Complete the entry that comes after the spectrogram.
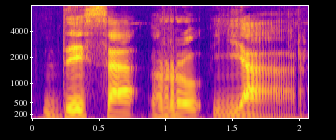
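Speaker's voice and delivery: desarrollar slowly, rolled rr and ll as y; slow model word. Shown as a demonstration. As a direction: stretch out desarrollar syllable by syllable. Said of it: "Un autre mot".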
